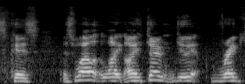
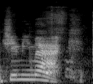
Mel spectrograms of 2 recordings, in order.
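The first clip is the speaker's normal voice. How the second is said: usual speaking voice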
